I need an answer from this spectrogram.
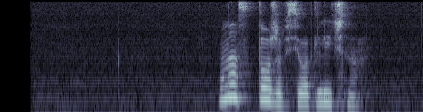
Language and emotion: Russian, positive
